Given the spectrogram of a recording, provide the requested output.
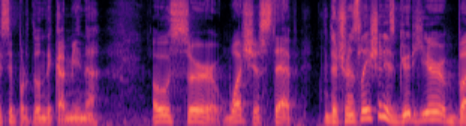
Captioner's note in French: lit la traduction en anglais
